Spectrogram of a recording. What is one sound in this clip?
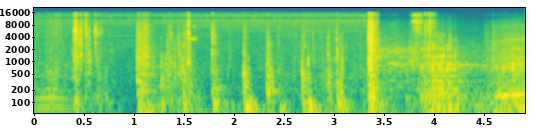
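A heavy vehicle door clanks open and shut.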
